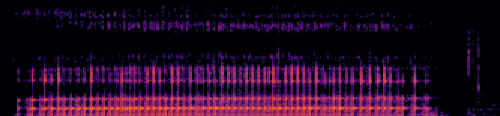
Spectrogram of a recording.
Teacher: that vocal fry that uh is actually an octave below your regular voice so if you say oh [Music] and you go [Music] [Laughter]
